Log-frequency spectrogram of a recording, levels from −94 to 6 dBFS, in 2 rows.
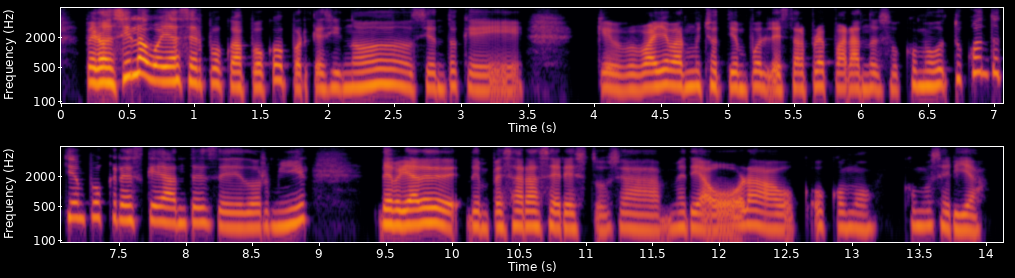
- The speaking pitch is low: No, high, 195 Hz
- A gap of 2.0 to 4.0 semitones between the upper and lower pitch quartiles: Yes, average, 3.6 semitones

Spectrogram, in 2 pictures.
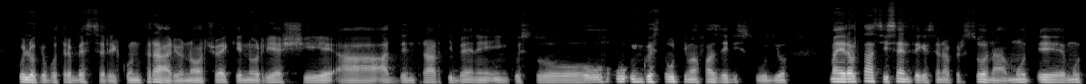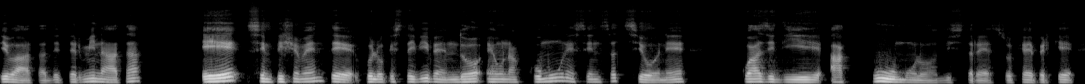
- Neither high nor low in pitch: No, low, 110 Hz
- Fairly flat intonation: No, average, 3.4 semitones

